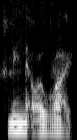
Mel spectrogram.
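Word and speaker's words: מנעורי: Mi ne'urai. But nobody pronounces ayin that way anymore, so we'll just say mi ne'urai.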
